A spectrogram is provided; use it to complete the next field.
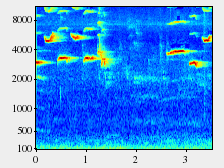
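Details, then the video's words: Magpie-robin in training, singing clear whistled notes held at several pitches, short bright phrases repeated quickly in two bursts separated by a quiet pause, with a faint low hum behind. "Terapi Kacer Bahan Agar Cepat Bunyi"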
